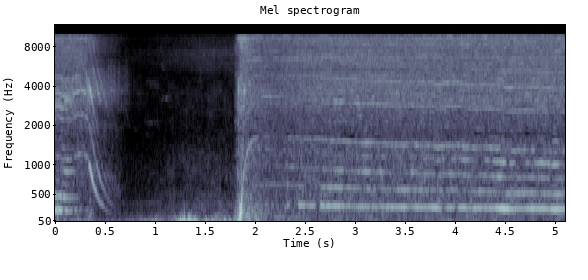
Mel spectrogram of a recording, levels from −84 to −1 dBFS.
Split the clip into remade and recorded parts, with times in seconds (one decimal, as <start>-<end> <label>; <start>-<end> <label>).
0.0-1.7 remade; 1.7-5.1 recorded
